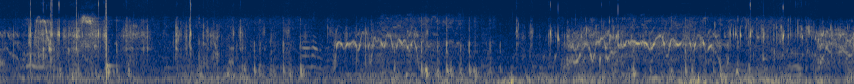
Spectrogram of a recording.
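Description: Water splashing and sloshing, with scattered sharp knocks and clicks, while a hooked largemouth bass is fought on the line.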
